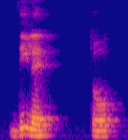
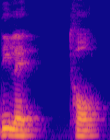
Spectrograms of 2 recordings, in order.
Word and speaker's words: diletto: So, diletto, to, it's a long T. Now, it's not diletto, it's not aspirated. It's not diletto, diletto.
